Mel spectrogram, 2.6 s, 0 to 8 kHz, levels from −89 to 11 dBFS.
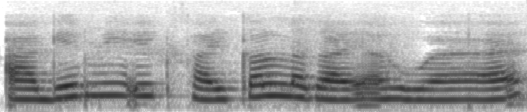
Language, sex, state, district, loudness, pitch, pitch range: Hindi, female, Jharkhand, Garhwa, -14 LUFS, 250 Hz, 240-300 Hz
